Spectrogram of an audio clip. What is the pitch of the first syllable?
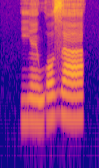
low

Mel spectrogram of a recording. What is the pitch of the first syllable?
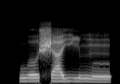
high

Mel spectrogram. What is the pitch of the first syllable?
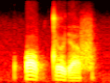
falling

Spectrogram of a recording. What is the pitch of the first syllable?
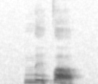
falling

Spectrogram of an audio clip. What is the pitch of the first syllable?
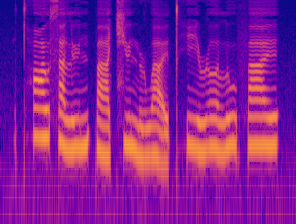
high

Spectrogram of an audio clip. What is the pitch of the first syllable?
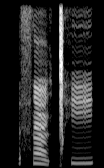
falling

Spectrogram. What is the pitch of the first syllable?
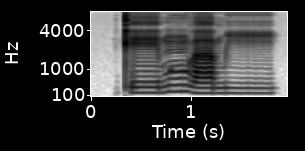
low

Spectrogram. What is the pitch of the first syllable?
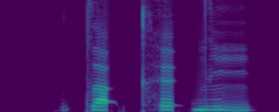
high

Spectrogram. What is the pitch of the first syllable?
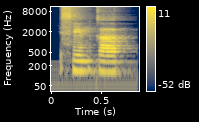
high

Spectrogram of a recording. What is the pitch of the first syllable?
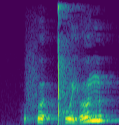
rising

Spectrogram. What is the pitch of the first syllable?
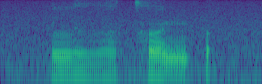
low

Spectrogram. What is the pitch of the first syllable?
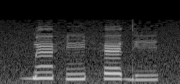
high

